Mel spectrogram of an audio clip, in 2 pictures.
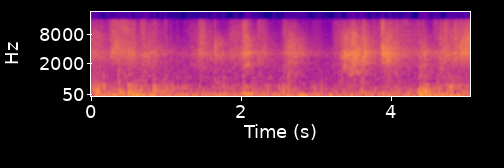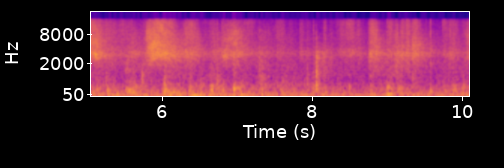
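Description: Bodies thud onto mats as people are thrown.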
